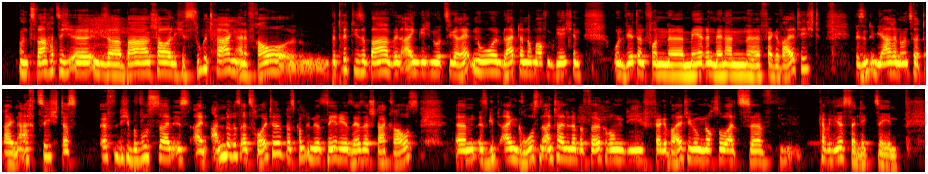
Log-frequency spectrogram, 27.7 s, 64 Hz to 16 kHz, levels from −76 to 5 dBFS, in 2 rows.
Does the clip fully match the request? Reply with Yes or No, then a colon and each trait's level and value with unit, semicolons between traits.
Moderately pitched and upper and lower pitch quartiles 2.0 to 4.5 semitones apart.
Yes: medium, 145 Hz; average, 2.9 semitones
